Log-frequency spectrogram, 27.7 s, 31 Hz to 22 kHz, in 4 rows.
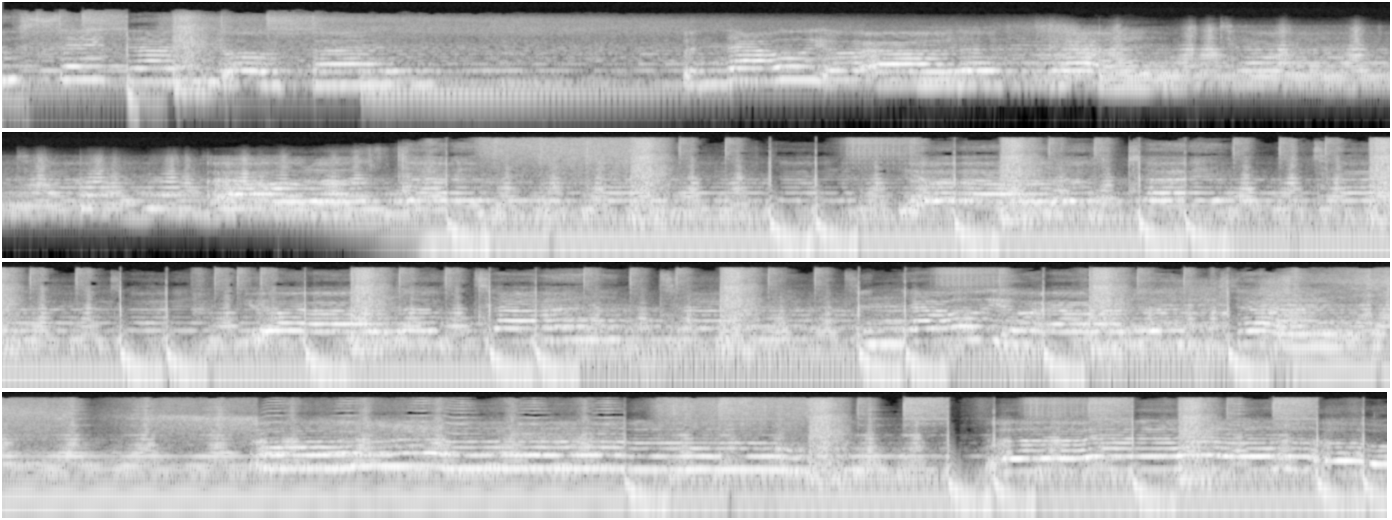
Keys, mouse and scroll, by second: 0.5 ctrl+l, 1.3 s, 3.0 alt+z, 3.6 s, 6.5 click, 7.4-8.5 drag, 8.7 scroll down 3, 8.9 middle click, 9.2 Tab, 9.3 click, 9.5-10.0 shift+middle drag, 10.0 scroll up 4, 10.8 scroll down 1, 11.0-13.6 middle drag, 13.6 click, 14.0 middle click, 14.3 scroll down 3, 14.5 drag, 14.6 middle click, 14.9 click, 15.2 Tab, 15.5-17.5 shift+middle drag, 17.8 ctrl+z, 18.5 Tab, 19.2 shift+a, 20.5 KP_1, 20.9 alt+z, 21.1 shift+middle drag, 21.3 scroll up 4, 21.6 g, 22.5 s, 23.1 shift+middle click, 23.3 scroll up 6, 23.5 shift+middle click, 23.9 s, 26.8 shift+middle click, 27.1-27.7 scroll up 2.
